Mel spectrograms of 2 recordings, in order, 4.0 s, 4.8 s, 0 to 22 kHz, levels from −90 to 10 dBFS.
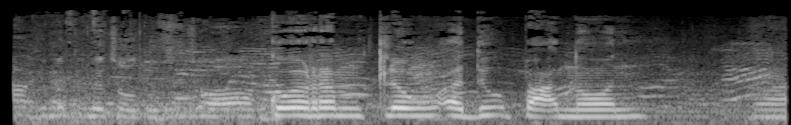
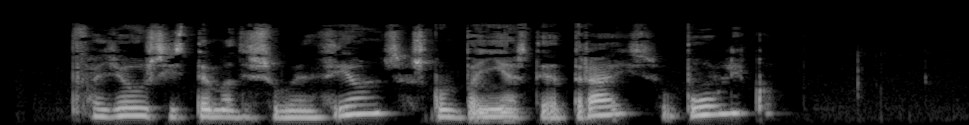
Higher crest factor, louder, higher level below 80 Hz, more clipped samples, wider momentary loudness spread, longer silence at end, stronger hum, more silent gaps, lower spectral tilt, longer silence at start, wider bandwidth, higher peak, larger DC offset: about the same, 14 dB vs 18 dB; first, -14 LUFS vs -26 LUFS; first, -42 dBFS vs -70 dBFS; neither; first, 14 LU vs 8 LU; second, 0 s vs 1 s; neither; neither; about the same, -6 dB/octave vs -5 dB/octave; second, 0.05 s vs 0.35 s; first, 16 kHz vs 11.5 kHz; first, 0 dBFS vs -10 dBFS; neither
